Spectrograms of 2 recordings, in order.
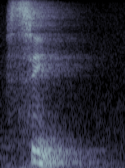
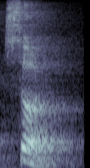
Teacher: S+I no suena como en coreano que es 'shi', No, es SI.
